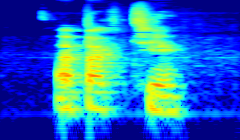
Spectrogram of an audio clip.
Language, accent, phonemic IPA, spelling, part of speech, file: French, Canada, /a.paʁ.tjɛ̃/, appartient, verb, LL-Q150 (fra)-appartient.wav
- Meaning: third-person singular present indicative of appartenir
